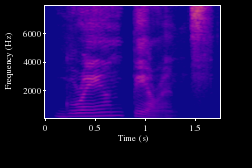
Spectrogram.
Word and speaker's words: grandparents: malah ada di depan ya Jadi bagaimana cara bacanya jadi kalau kita tunjukkan dulu bunyinya Grand parents grandparents yang ini grandparents grandparents ya hal yang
